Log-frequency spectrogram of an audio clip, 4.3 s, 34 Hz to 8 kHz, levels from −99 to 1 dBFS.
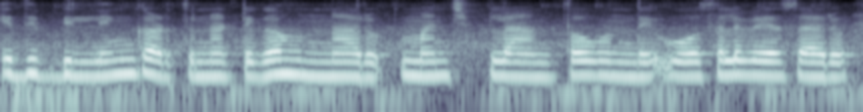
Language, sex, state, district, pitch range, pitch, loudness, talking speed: Telugu, female, Andhra Pradesh, Krishna, 195-210 Hz, 200 Hz, -16 LUFS, 125 wpm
